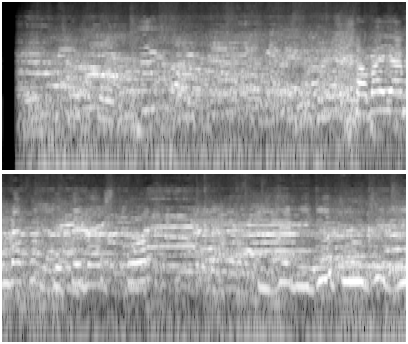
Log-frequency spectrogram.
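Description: Indistinct chatter of voices talking. The sound drops out for a split second at the very start, then resumes.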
